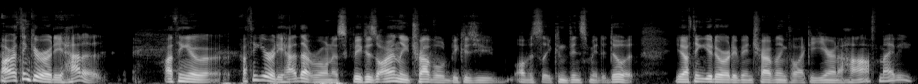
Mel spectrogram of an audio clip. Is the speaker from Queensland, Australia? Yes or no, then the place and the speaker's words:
yes; Gold Coast, Queensland, Australia; we grew up on the Gold Coast in Palm Beach on the Gold Coast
